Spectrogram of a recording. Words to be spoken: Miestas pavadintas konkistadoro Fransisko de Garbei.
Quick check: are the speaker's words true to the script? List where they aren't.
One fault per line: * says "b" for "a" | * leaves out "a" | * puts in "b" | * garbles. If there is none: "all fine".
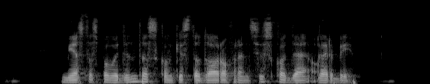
all fine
